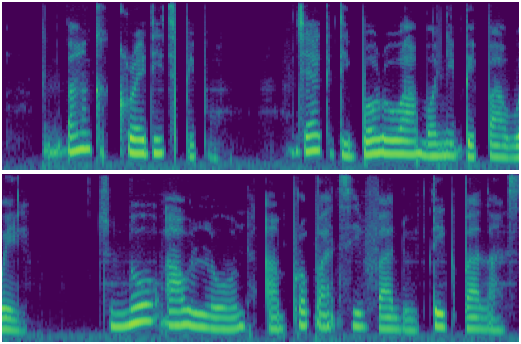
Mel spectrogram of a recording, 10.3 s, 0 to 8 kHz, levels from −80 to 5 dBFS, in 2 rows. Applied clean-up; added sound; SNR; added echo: neural diffusion model UNIVERSE++.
